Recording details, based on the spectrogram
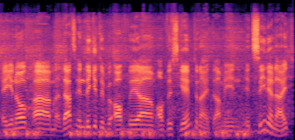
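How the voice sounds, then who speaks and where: A man doing casual color commentary at a high school football game, easygoing and agreeable. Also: brisk, loud music behind the voice. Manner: easygoing, agreeable, lots of yeps. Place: outdoor football stadium.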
